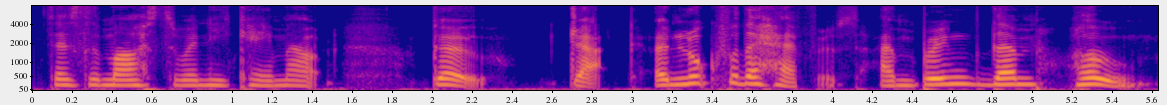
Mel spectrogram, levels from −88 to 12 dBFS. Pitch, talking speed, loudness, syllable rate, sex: 195 Hz, 190 wpm, -20 LUFS, 4.7 syllables/s, female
